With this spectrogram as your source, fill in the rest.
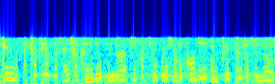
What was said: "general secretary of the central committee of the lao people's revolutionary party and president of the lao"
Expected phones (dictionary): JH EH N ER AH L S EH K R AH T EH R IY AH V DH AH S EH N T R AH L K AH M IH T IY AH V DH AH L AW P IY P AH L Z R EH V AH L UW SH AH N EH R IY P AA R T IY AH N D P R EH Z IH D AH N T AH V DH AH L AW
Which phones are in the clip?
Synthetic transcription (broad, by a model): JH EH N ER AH L S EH K R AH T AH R IY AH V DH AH S EH N T R AH L K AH M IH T IY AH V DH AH L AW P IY P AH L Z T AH P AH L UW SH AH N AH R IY P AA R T IY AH N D P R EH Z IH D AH N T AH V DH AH L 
